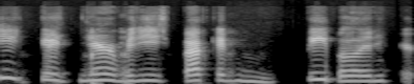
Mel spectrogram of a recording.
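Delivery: put-on indignant, irritated old lady voice, griping. Picturing a bystander's reaction to a prank: imitating a pissed-off grandma. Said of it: "someone's grandma being all pissed off".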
